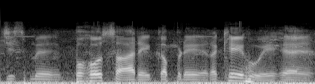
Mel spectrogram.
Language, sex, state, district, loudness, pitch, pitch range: Hindi, male, Haryana, Rohtak, -15 LUFS, 115 Hz, 105-130 Hz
